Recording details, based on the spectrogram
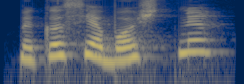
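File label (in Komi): ме кӧсъя босьтны, Komi, female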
